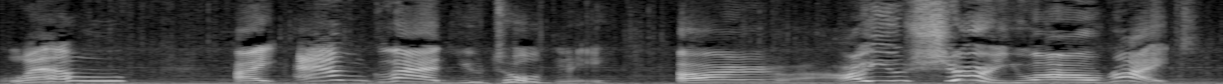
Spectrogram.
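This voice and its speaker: A woman voicing an earnest, fussy young male skeleton in a comic dub, loud, with emphatic, formal diction. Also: big pitch swings, takes it slowly, full character voice, rough recording. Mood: worried, earnest. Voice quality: loud, high-pitched. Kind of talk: animated comic dub acting. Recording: music behind the voice.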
